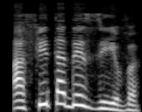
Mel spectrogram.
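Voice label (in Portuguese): "a fita adesiva", Portuguese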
